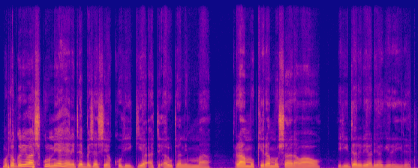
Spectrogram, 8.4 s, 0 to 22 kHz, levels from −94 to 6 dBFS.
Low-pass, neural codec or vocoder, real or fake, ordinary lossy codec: none; vocoder, 44.1 kHz, 128 mel bands, Pupu-Vocoder; fake; none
